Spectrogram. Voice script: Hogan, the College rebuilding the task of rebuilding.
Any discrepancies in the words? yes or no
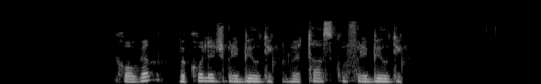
no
